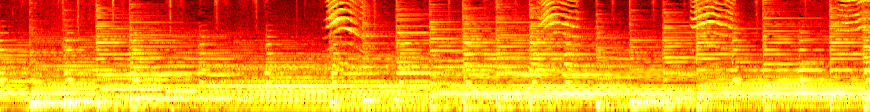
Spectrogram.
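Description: Kittens mewing in short, high calls, three times: a few seconds in, midway and near the end. Background music with sustained notes plays throughout.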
